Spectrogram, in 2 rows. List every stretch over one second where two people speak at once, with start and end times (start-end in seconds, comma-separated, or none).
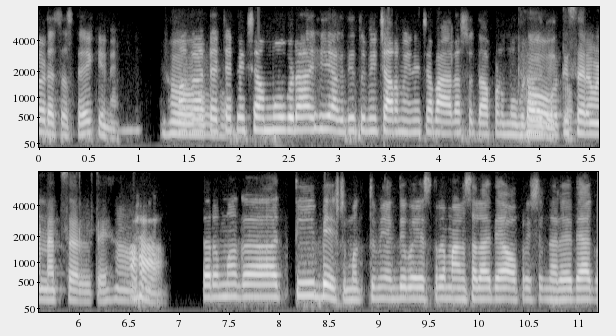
none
